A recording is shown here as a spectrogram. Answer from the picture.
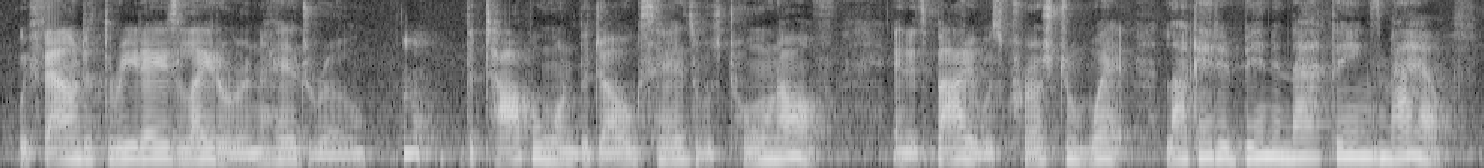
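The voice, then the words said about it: Put-on general Southern accent. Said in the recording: “back into Johnny Voss's voice ... my general southern accent ... That was good, dude.”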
